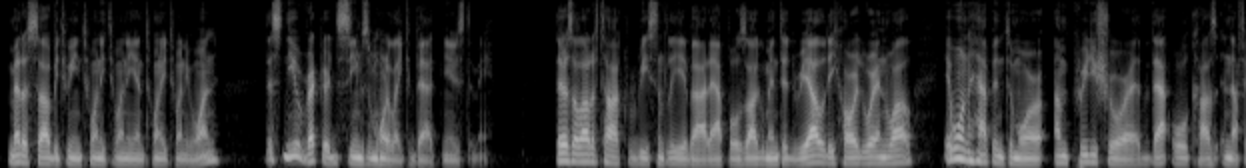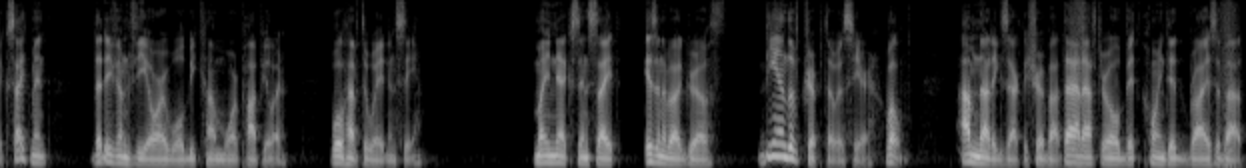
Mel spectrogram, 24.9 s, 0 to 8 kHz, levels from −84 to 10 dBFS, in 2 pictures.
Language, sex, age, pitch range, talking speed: English, male, 30-49, 90-120 Hz, 190 wpm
